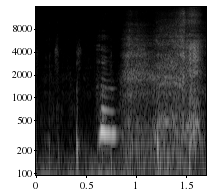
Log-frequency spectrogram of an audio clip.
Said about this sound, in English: Oh, that was a weird sniff. Sorry.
